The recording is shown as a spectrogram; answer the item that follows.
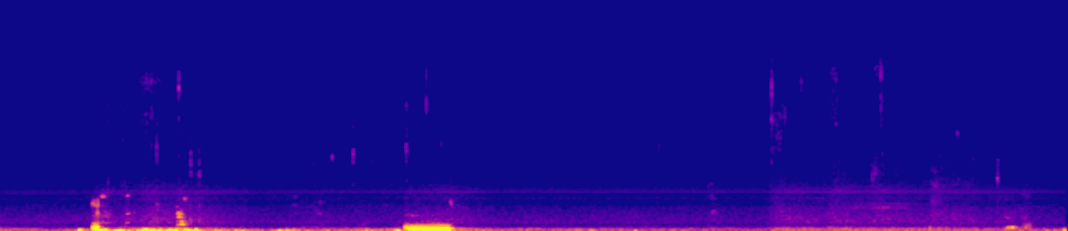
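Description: A lull on an outdoor stage between songs: faint low rumbling and a few small clicks in the first couple of seconds, then one short, steady pitched tone about four seconds in, followed by a quieter background.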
